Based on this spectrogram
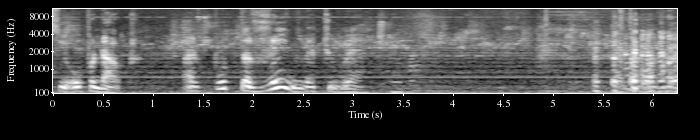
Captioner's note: laughter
